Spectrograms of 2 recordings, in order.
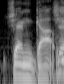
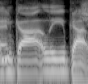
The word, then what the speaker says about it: Jen Gottlieb: How do you pronounce her last name? One of the speakers, Jen Gottlieb. Jen Gottlieb.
